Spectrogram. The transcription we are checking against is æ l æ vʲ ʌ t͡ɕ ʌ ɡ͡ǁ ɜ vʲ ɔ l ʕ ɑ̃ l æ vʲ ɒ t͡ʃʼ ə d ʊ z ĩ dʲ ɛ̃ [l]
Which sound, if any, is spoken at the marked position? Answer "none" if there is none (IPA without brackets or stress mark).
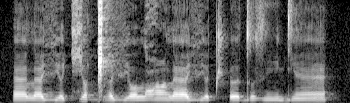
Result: none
